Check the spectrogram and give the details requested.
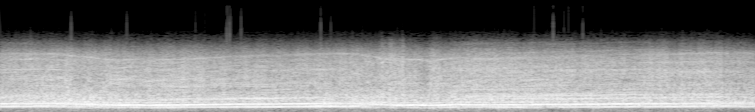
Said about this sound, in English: Coulter drives the police car ahead of him.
